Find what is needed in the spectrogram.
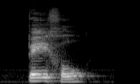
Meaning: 1. icicle 2. a guilder 3. a euro
- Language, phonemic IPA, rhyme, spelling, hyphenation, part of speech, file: Dutch, /ˈpeː.ɣəl/, -eːɣəl, pegel, pe‧gel, noun, Nl-pegel.ogg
